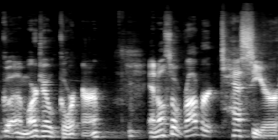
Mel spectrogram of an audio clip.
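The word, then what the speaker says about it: Marjoe: plummer how do you say marger it's uh marjo marjo gartner and also robert tessier who has been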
